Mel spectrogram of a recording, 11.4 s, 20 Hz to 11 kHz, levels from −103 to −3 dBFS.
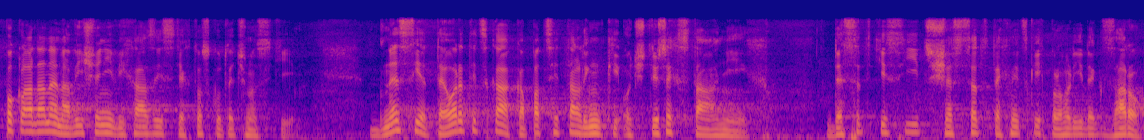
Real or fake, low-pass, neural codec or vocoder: real; 7.2 kHz; none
